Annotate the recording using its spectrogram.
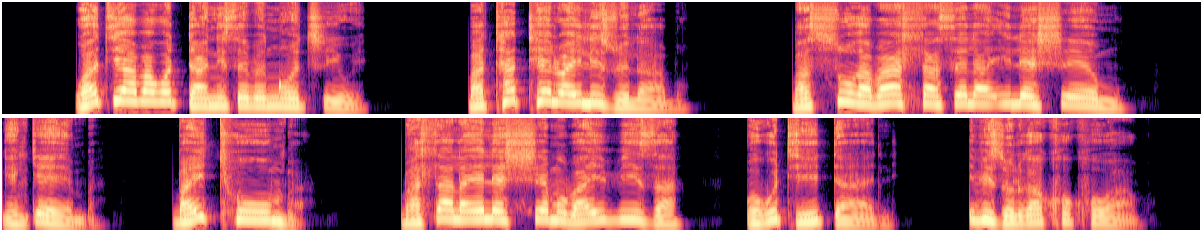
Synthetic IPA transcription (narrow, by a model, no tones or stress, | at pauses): ɣwatʰiaβaɣɔd̥ʱanisɛβɛŋ͡ǃot͡ʃʼiːwɛ | βatʰatʰɛlwailizwɛlaːβɔ | βasuɣaβajaɬasɛlailɛʃemu | ŋɛŋkʼɛːmbʱa | βajitʰuːmbʱa̰ | βaɬalaɛlɛʃemuβajiβiza | ŋoɣutʰijid̥ʱaniː | βizɔliɣakʰɔkʰɔwaːβɔ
